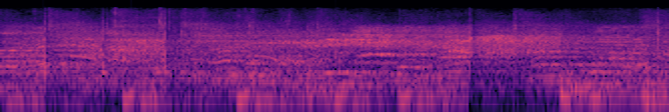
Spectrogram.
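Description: Spectators' voices in an echoing gym, with a few basketball bounces on the hardwood floor.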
